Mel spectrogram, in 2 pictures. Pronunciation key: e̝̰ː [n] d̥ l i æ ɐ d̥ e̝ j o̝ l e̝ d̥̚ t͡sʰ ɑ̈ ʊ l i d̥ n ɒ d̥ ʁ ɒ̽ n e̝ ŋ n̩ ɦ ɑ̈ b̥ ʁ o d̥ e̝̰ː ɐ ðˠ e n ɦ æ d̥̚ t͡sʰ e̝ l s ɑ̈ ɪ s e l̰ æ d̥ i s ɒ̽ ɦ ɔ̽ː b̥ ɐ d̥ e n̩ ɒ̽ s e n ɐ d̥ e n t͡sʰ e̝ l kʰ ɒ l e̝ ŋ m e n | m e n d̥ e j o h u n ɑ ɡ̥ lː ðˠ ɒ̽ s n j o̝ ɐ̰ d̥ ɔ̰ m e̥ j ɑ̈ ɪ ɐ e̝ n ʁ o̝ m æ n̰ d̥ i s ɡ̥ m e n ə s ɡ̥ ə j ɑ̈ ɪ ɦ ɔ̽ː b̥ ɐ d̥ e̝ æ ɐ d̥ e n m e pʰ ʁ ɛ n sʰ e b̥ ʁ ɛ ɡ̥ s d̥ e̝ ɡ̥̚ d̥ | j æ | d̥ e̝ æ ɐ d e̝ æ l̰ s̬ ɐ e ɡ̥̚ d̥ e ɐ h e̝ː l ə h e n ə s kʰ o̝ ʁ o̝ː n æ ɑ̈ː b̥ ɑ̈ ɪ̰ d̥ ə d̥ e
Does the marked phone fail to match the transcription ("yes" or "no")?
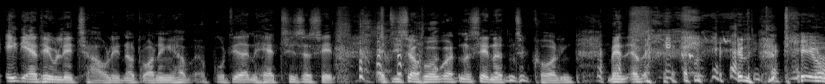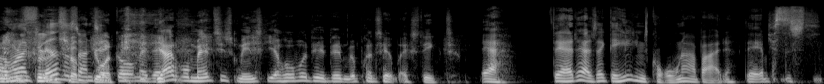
no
